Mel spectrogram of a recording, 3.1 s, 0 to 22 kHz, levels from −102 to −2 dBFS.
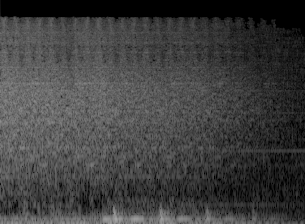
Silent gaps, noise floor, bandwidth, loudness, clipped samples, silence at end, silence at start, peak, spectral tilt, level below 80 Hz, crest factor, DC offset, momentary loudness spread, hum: none; -65 dBFS; 16 kHz; -42 LUFS; under 0.1%; 0.05 s; 0 s; -28 dBFS; -1 dB/octave; -58 dBFS; 18 dB; under 0.1%; 19 LU; none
